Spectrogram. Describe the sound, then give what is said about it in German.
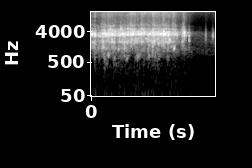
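A hand swishes and rustles through warm, shallow sea water at the water's edge of a beach on a windless day, giving continuous trickling and splashing for over a second before tapering into a few faint drips. “Aber so, ich bin jetzt vorne an der Wasserkante angekommen. Achtung, ich raschel mal.”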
